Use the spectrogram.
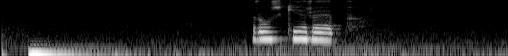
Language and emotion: Russian, neutral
